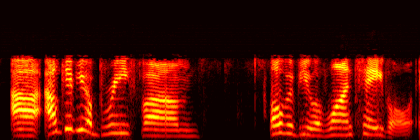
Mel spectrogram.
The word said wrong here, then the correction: Wantable: Am I saying that correctly? – It's Wantable, yes. – Wantable, okay. – Yeah, Wantable, okay.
